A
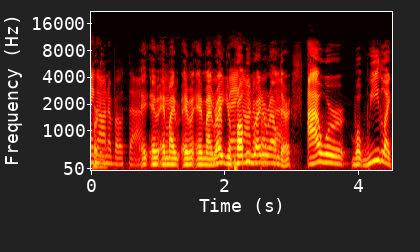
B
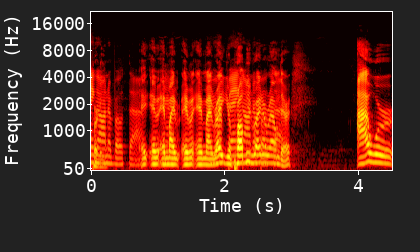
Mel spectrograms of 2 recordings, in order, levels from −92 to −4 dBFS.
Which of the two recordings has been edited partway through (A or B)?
A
